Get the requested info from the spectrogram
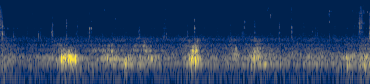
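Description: Close-up chewing and wet mouth sounds of a person eating a mouthful of chicken burrito bowl, with many small light clicks; the chewing is loudest about a second in and again around four seconds in.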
